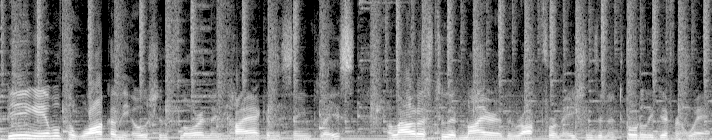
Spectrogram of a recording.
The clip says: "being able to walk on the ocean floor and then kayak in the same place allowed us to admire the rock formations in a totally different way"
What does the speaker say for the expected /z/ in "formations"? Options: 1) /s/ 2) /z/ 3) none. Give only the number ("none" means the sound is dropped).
2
